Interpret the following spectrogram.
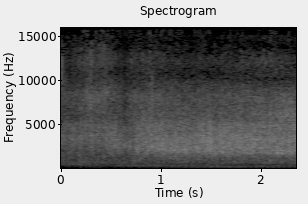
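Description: Steady hiss of passing traffic, tyres running on a wet, slushy road, growing slightly louder.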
